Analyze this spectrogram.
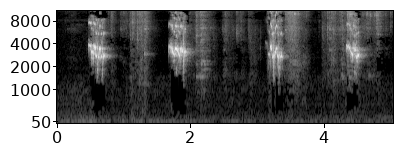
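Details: Father budgie guarding his eggs repeats a scratchy, buzzy squawk four times, about one every 1.3 seconds. Low room hum sits in the background.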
